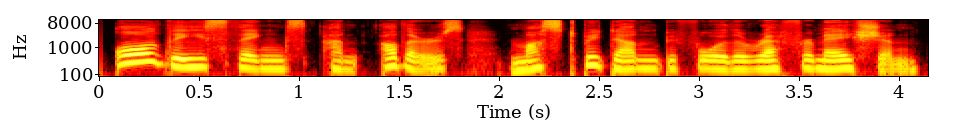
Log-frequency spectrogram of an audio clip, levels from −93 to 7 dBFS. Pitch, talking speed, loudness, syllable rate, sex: 180 Hz, 130 wpm, -19 LUFS, 5.0 syllables/s, female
